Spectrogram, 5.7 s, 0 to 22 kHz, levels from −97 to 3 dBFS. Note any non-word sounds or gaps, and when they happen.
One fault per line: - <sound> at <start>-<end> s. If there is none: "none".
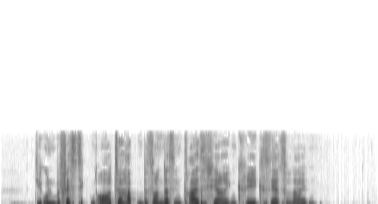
none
